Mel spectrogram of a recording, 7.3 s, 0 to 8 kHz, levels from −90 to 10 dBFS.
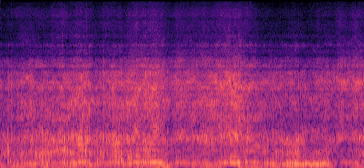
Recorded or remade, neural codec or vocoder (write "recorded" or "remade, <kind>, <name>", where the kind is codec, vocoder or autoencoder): remade, codec, SNAC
